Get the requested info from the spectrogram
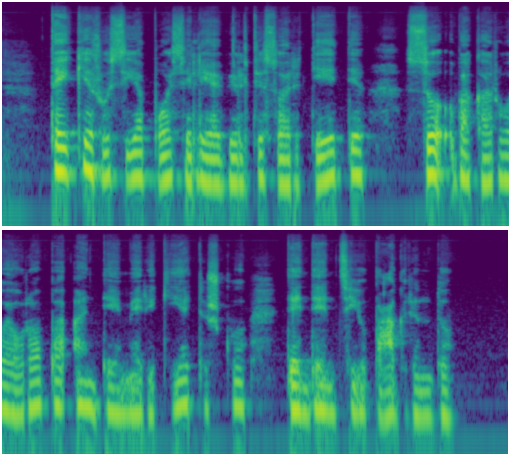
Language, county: Lithuanian, Vilnius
